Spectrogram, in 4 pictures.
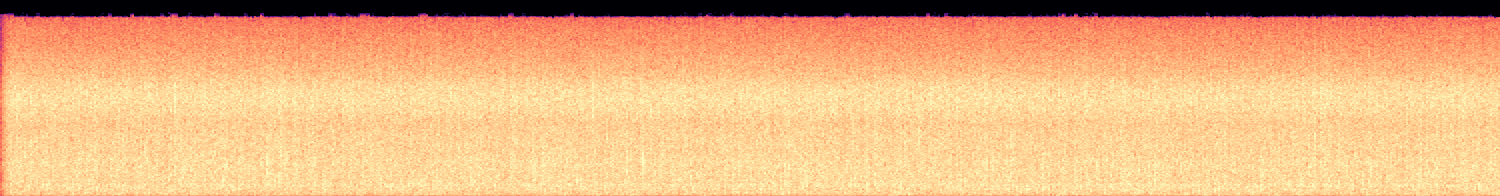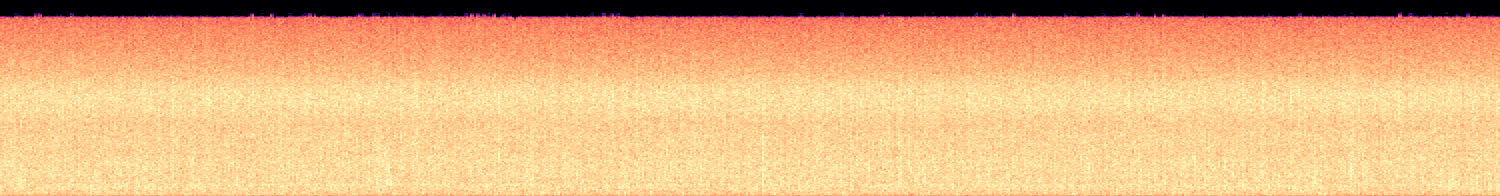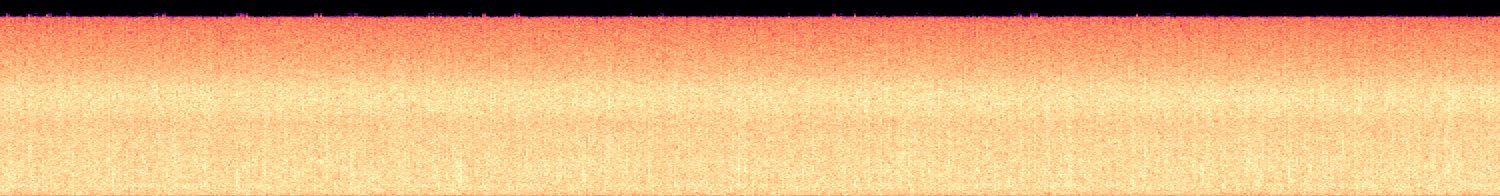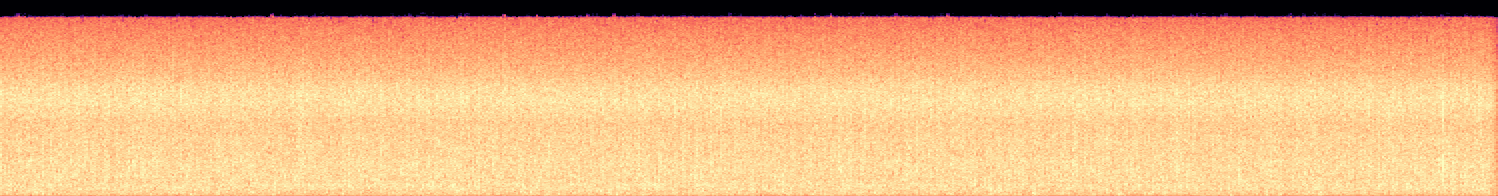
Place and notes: Berlin, Gardens of the World, Chinese Garden - waterfall of static
a small waterfall in Chinese garden. the wall is very irregular and water splashes all around the place of the many stones. it sounds rather artificial for me. as if i was surrounded by dense walls of noisy static.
